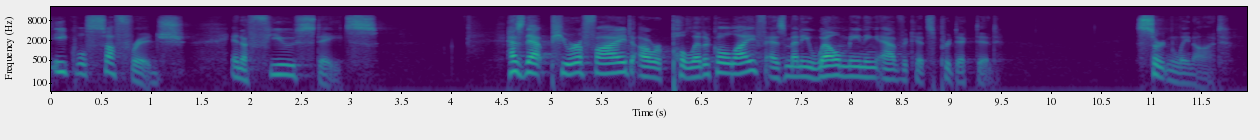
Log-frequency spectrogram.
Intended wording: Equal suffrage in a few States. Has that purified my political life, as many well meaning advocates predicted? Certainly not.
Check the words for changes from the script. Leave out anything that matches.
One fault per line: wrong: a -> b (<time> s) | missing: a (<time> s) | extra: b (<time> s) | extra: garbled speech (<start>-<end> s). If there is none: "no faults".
wrong: my -> our (5.9 s)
